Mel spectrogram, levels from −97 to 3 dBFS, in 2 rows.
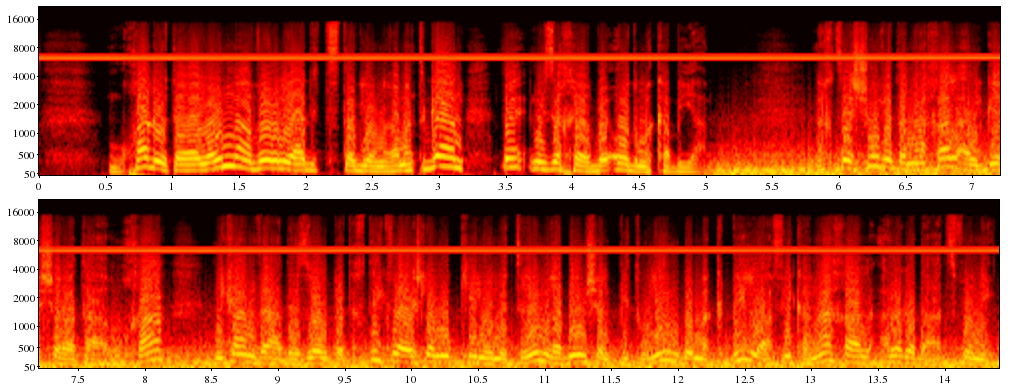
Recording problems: distortion; heavy; 37% of the sound clipped
high-pitched whine; loud; throughout; 6.5 kHz, 7 dB below the speech
low rumble; loud; from 5 s on; 9 dB below the speech

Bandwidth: 14.5 kHz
